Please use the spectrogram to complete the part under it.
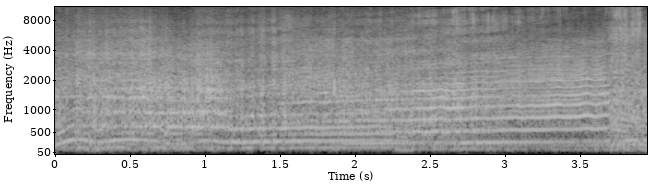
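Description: Radical race cars, including a PR6, circuit Rockingham in the 2010 Radical Clubman's Cup, a loud continuous engine roar with shifting pitch throughout and no voices.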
